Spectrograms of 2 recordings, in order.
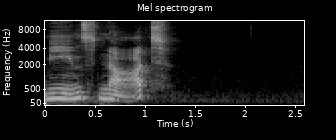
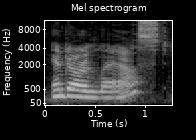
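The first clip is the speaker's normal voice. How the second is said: ordinary delivery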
